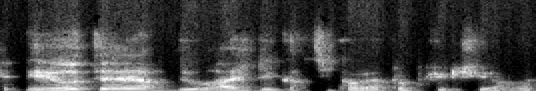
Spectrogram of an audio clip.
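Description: Somewhat breathy and fairly high in pitch, a man speaks at a fairly slow pace. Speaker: podcast host. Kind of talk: interview. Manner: halting.

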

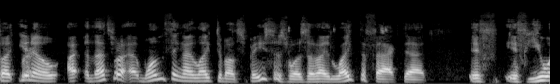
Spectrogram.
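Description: Dry and close with no echo, a man's fairly high-pitched voice moves at a very fast pace. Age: 40s. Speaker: marketing professor. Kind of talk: casual chat. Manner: animated.

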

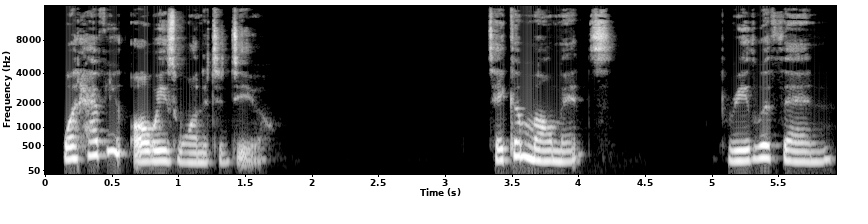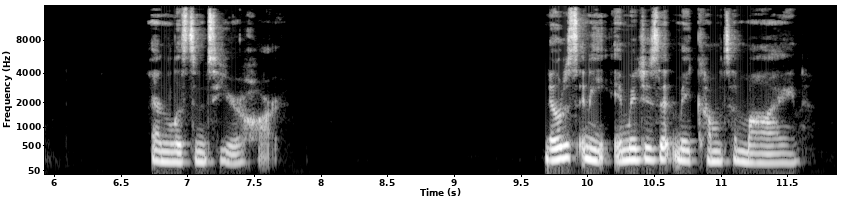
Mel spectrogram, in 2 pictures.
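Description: In a very clean recording with a silent background, a woman with a medium pitch and a dark, mellow tone with a slightly husky edge speaks at a fairly slow pace, with ordinary pitch variation and long, frequent pauses.

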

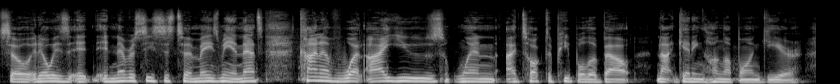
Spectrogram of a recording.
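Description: With an American accent, a man speaks in an unremarkable speaking voice at medium pitch and a moderate pace, with ordinary pitch variation. The recording is very clean, with a silent background. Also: very even loudness. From Brooklyn, New York. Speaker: street photographer. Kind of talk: interview conversation.

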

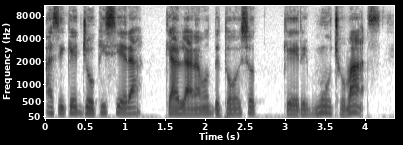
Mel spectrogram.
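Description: Recorded dry and close with no echo against a very clean, silent background, a woman with a normal speaking voice talks at a moderate pace, her pitch fairly low. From Colombia, Barranquilla. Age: 30s. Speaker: podcast host. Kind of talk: casual chat.

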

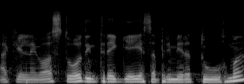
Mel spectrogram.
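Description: A man with a medium pitch and a dark, mellow tone talks at a very fast pace. The sound is dry and close, with no echo. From Belo Horizonte, Brazil. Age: 20s. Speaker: digital marketing entrepreneur. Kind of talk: casual interview chat.

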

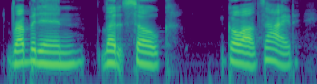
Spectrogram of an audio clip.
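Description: With an American accent and an animated tone, a woman speaks in a dry, close sound with no echo on a very clean recording with a silent background. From Miami, Florida. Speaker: comedian and actress. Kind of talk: casual chat.

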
